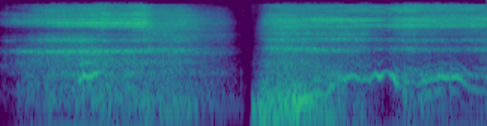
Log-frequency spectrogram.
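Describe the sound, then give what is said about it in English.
A voice imitates the heavy, labored breathing of a very big person: a long, raspy inhale-like wheeze, a brief pause, then a strained, throaty exhale, fairly loud with no speech. “You ever sat next to somebody that's like really, really big and just listen to them breathe like that, where they're just like.”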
